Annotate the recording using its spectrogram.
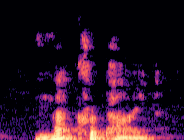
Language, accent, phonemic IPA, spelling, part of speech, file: English, Southern England, /ˈmækɹəpaɪn/, macropine, adjective, LL-Q1860 (eng)-macropine.wav
- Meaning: Of or relating to the kangaroo or the wallaroo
